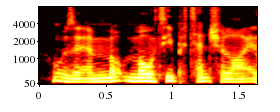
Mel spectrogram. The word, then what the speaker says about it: multipotentialite: Speaking as a multi-potentialite, is that how you say it? – Yeah, that's how you say it, yeah.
